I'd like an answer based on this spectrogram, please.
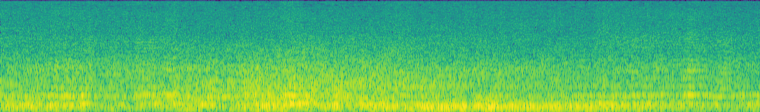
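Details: Dense buzzing of bees, a constant droning hum with wavering tones from several insects overlapping, fairly loud and even throughout.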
